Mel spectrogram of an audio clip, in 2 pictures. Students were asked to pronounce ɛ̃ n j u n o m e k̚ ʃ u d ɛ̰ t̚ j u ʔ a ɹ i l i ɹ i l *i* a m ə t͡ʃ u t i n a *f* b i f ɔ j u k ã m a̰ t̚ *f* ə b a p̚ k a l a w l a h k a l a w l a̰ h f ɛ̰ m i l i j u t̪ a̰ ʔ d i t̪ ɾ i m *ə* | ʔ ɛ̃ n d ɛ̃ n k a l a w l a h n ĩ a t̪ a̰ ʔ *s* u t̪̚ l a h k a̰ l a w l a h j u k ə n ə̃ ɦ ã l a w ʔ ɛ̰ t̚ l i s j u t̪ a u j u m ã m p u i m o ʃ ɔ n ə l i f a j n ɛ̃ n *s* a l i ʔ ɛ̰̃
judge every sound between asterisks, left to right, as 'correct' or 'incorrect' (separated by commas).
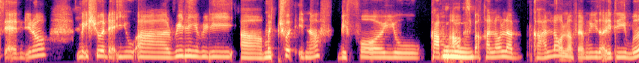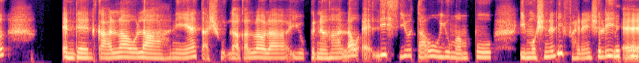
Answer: correct, correct, incorrect, correct, incorrect, incorrect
